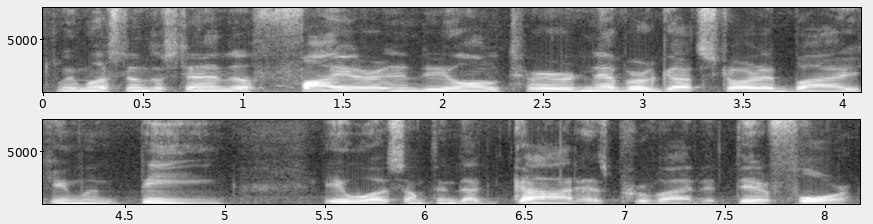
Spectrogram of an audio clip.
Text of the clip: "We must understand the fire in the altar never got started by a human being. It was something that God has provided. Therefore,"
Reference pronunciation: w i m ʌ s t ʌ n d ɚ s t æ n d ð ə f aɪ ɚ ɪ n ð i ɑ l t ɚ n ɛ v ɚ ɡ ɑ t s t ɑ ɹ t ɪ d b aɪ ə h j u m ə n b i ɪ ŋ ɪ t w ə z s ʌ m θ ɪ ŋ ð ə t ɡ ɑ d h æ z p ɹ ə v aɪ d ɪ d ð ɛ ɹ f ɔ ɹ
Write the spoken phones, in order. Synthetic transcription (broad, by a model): w i m ʌ s t ʌ n d ɚ s t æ n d ð ə f aɪ ɚ ɪ n ð i ɑ l t ɚ n ɛ v ɚ ɡ ɑ t s t ɑ ɹ t ɪ d b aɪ ə h j u m ə n b i ɪ ŋ ɪ t w ə z s ʌ m θ ɪ ŋ ð ə t ɡ ɑ d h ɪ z p ɹ ə v aɪ d ɪ d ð ɛ ɹ f ɔ ɹ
